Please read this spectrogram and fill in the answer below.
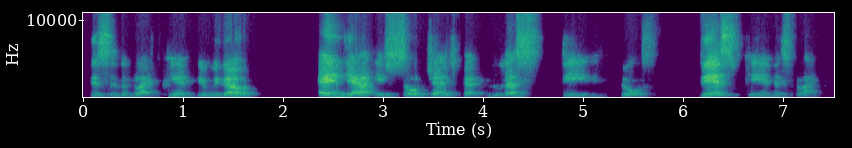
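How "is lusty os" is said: "is lusty os" stretched very slowly, word by word; pause after subject. Shown as a demonstration. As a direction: draw out "is lusty os" with gaps between the parts. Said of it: "Often there is a pause after the subject".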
